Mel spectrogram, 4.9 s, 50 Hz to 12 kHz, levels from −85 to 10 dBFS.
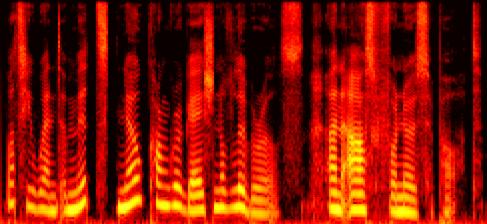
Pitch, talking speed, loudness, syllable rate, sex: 210 Hz, 160 wpm, -18 LUFS, 5.0 syllables/s, female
